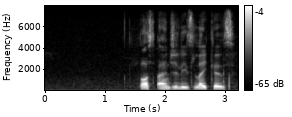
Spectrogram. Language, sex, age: English, male, 22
